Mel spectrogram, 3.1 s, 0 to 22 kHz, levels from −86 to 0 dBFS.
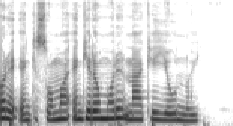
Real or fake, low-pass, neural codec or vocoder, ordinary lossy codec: real; none; none; none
